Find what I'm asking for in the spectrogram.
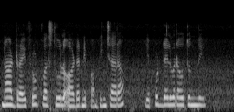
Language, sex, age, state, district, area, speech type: Telugu, female, 60+, Andhra Pradesh, N T Rama Rao, urban, read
